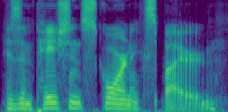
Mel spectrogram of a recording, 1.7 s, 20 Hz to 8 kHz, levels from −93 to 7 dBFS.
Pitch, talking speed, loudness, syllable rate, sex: 130 Hz, 140 wpm, -18 LUFS, 4.9 syllables/s, male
